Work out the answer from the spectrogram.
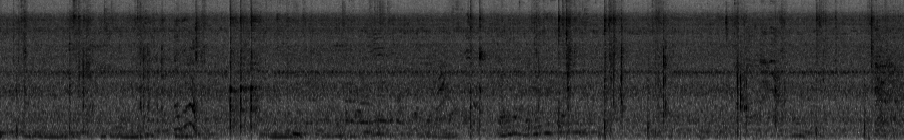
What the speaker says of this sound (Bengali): এবার নেড়ে ছেড়ে সব কিছু একসাথে মেখে নেওয়া হচ্ছে।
